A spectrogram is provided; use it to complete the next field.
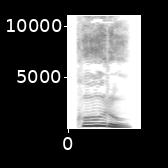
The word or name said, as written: ಗುರು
